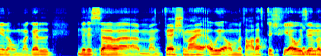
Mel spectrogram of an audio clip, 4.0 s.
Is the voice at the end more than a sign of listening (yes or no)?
no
